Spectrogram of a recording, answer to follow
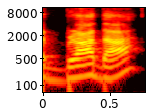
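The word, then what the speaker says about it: brother: British sound হবে ব্রাদা, and American sound হবে ব্রাদার।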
